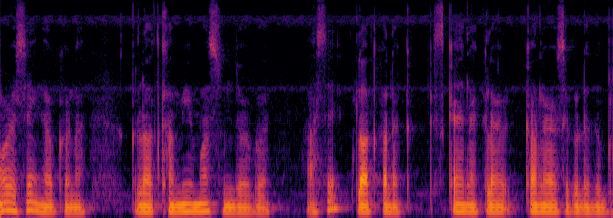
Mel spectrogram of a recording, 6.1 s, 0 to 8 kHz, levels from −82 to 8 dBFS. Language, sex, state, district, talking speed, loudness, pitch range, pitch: Nagamese, male, Nagaland, Dimapur, 155 wpm, -22 LUFS, 80-90 Hz, 85 Hz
